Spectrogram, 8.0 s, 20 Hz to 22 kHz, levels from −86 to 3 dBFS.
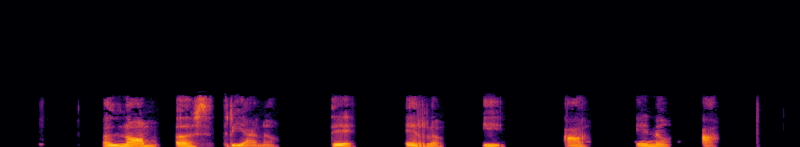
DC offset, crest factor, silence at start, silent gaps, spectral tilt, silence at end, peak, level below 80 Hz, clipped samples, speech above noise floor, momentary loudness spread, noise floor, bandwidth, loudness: under 0.1%; 18 dB; 1.05 s; 1.69-1.75 s, 2.86-3.31 s, 3.66-4.06 s, 4.52-4.83 s, 5.12-5.63 s, 6.03-6.34 s, 6.86-7.01 s; -5.5 dB/octave; 0.85 s; -2 dBFS; -62 dBFS; under 0.1%; over 73 dB; 14 LU; under -90 dBFS; 8 kHz; -19 LUFS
